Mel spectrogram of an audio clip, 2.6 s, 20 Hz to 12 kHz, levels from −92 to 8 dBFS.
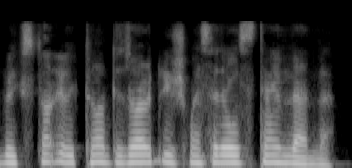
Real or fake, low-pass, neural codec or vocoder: fake; 7.2 kHz; codec, 16 kHz, 1 kbps, FreqCodec, larger model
